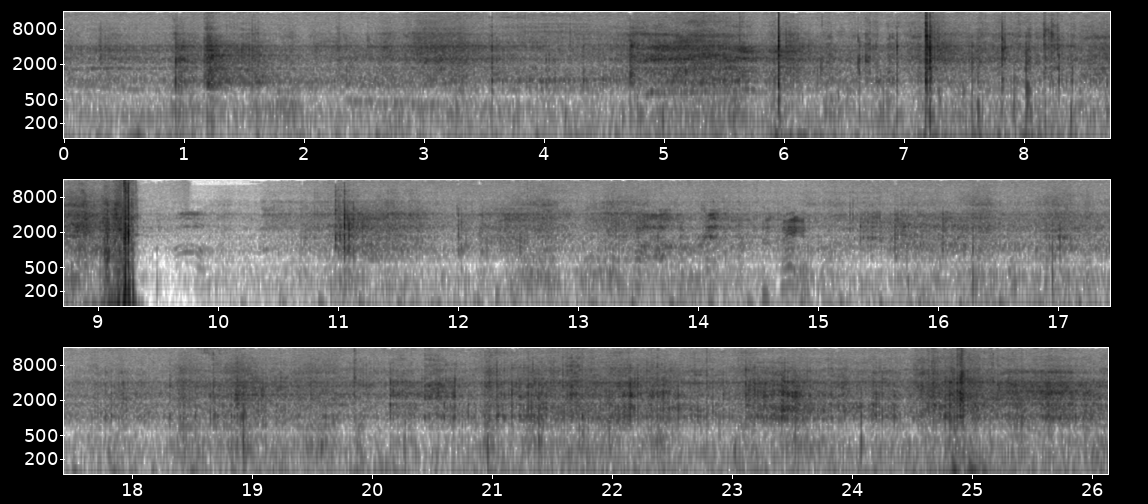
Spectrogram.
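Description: Hockey skates scraping and carving on rink ice, with scattered sharp clicks of sticks and puck. About nine seconds in there is a loud knock, and the sound drops out for about a second right after it.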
